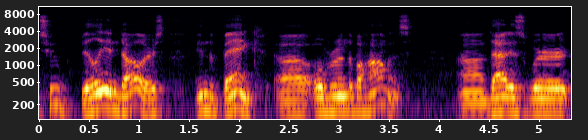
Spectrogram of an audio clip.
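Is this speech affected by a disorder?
No.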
